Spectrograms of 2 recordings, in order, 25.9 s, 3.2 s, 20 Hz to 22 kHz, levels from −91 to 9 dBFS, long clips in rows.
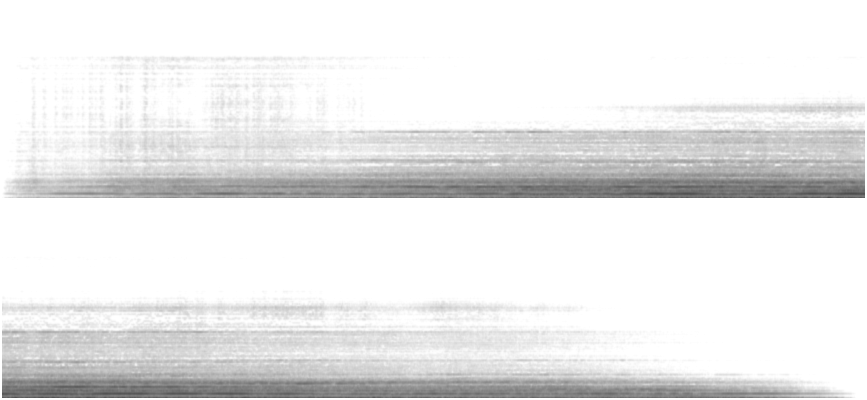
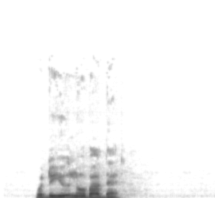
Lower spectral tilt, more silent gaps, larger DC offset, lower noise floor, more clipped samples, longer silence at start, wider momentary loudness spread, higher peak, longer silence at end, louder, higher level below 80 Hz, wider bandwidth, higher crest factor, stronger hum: second, -7 dB/octave vs -9.5 dB/octave; neither; neither; second, -60 dBFS vs -78 dBFS; neither; first, 0.8 s vs 0.5 s; first, 17 LU vs 10 LU; about the same, -6 dBFS vs -8 dBFS; second, 0.7 s vs 1.45 s; second, -26 LUFS vs -23 LUFS; first, -30 dBFS vs -62 dBFS; first, 8 kHz vs 5.8 kHz; about the same, 20 dB vs 18 dB; neither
